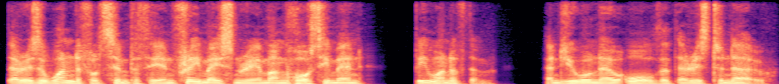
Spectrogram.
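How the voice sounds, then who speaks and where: A man's voice: low voice, expressive, fast, breathy edge, no room sound. A man voicing a clever, nonchalant Victorian detective in a storybook, urbane, precise and breezy. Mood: brisk, confiding. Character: brilliant, nonchalant Victorian male detective, brisk and amused.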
